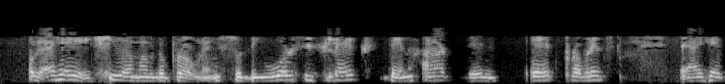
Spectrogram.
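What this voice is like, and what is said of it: Colombian accent in English. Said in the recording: “Where's your accent from? ... Colombia.”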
